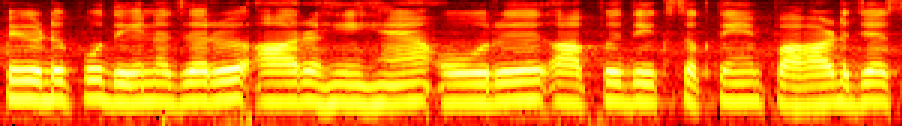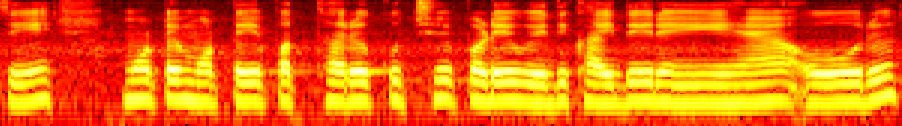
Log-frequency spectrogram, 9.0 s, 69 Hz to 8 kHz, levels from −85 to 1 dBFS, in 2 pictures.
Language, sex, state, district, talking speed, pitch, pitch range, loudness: Hindi, female, Haryana, Jhajjar, 160 wpm, 180 Hz, 170-185 Hz, -14 LUFS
